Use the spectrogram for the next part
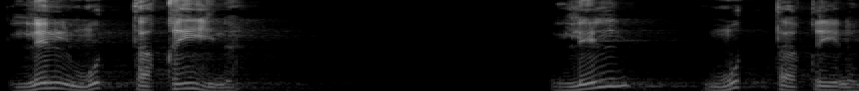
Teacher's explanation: ان للمتقین مفازا، ان نون مشدد غنہ ہوگا، ایک الف کے برابر غنہ کریں گے اس میں، للمتقین، للمتقین، میم کو تا میں سختی کے ساتھ ملائیں گے کیونکہ تا پر تشدید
